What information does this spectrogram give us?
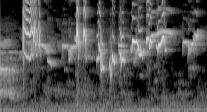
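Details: Oriental magpie-robin singing in the ngeplay style and showing off its isian, or fill-in repertoire: bright whistled and chattering phrases that jump in pitch, with short notes bunched into quick bursts after a pause. No other sounds.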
